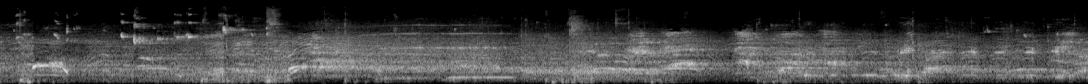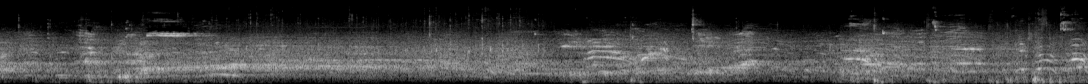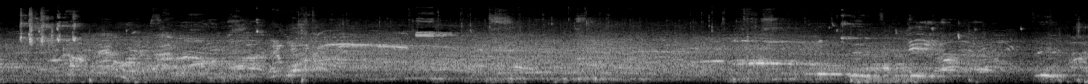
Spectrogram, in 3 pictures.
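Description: Basketball game sound in a gym: a ball bouncing on the hardwood court amid a steady din of spectators' voices and shouts, echoing in the large hall.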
